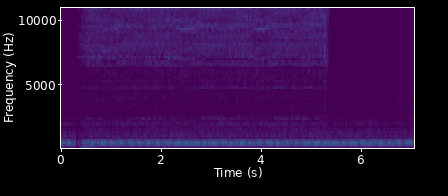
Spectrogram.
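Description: Radio-controlled 8x8 model tow truck's wrecker boom system running with a steady hum. A sharp hiss cuts in just after the start and stops suddenly about five seconds in.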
